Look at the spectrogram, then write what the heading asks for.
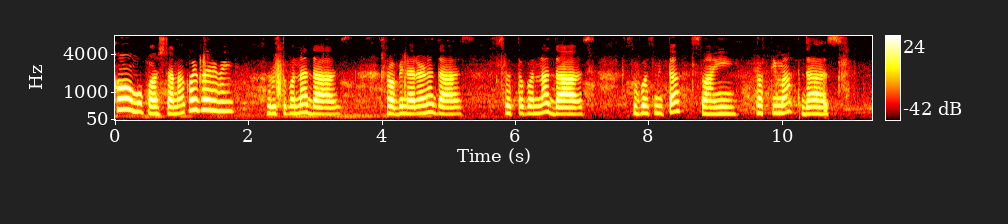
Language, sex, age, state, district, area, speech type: Odia, female, 18-30, Odisha, Puri, urban, spontaneous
